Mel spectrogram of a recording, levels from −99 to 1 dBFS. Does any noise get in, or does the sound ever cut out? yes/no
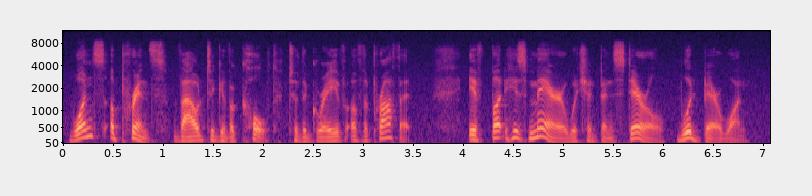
no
